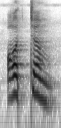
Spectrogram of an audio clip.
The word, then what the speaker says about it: autumn: silent then in the second one autumn we won't pronounce the letter n then the third one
